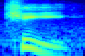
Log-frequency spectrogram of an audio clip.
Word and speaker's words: chi: of people call it chi but it's key. Mhm. All right. It's pronounced key.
